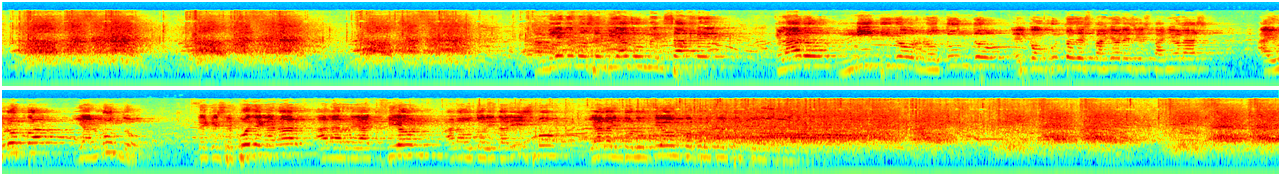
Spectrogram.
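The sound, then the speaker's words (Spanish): A large crowd of PSOE party members chants rhythmically in unison outdoors on Calle Ferraz, with loud celebratory cheering and shouting swelling throughout, the massed voices sustained and dense with no single speaker standing out. “Esa calle Ferraz, tantas veces vacía, sin nadie, hoy eh, los militantes se han tomado la revancha.”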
